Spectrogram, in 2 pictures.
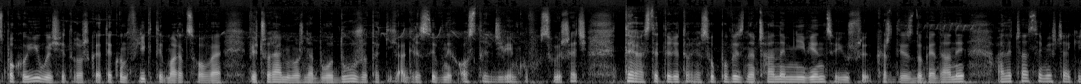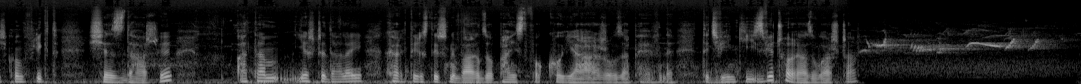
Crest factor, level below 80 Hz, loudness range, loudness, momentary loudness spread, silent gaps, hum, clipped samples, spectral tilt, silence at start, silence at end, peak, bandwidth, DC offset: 22 dB; -54 dBFS; 3 LU; -29 LUFS; 9 LU; none; none; under 0.1%; -4 dB/octave; 0 s; 0.25 s; -6 dBFS; over 20 kHz; under 0.1%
